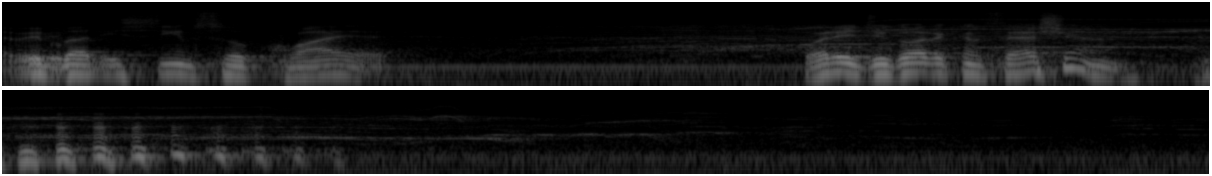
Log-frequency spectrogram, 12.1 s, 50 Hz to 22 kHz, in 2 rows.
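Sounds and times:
man laughing into microphone: 0:06.1 - 0:07.7.

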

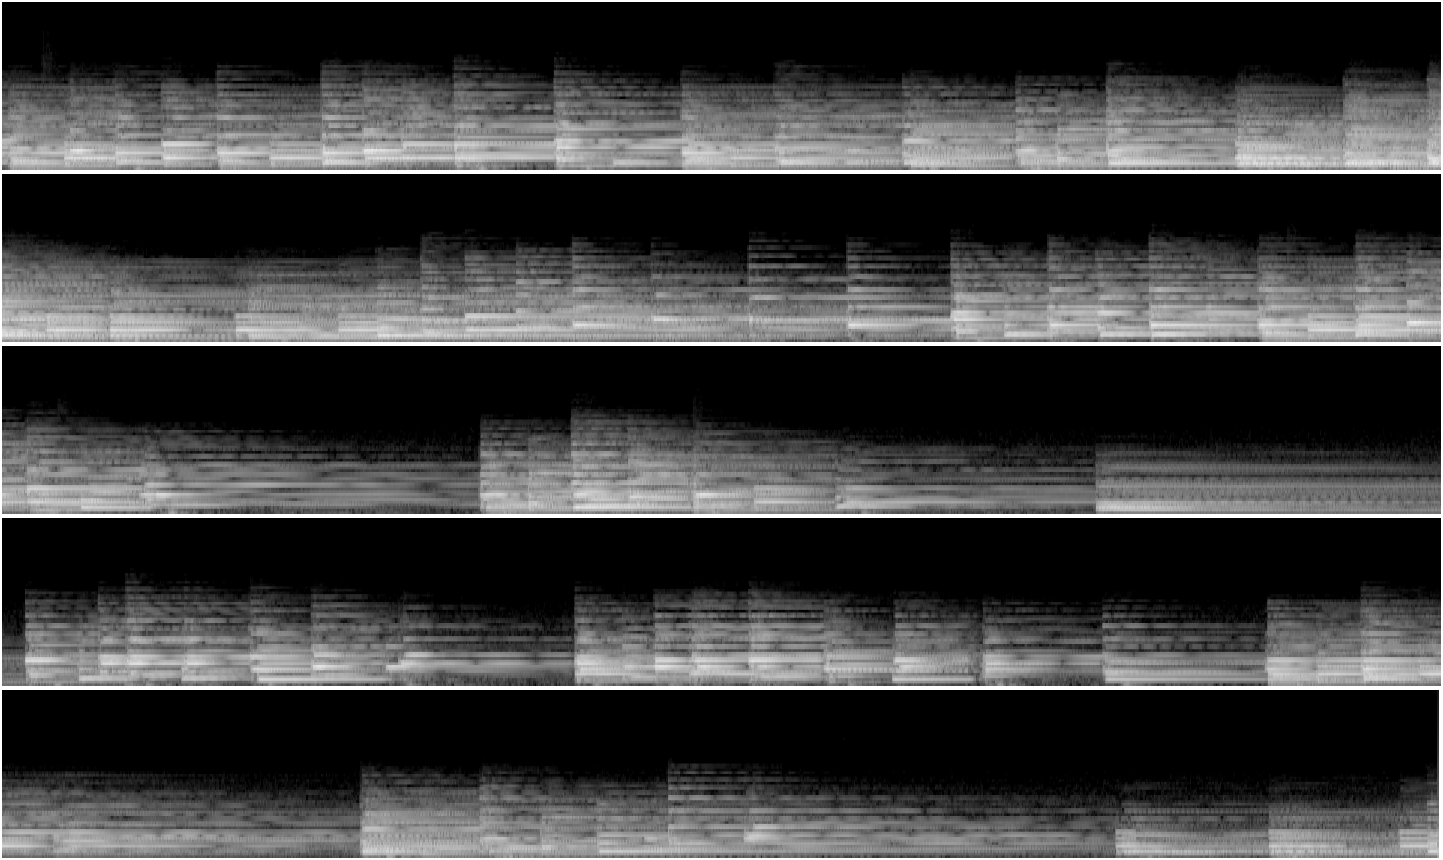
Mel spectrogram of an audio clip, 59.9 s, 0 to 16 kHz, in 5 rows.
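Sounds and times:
solo piano: 0:00.0 - 0:59.9.

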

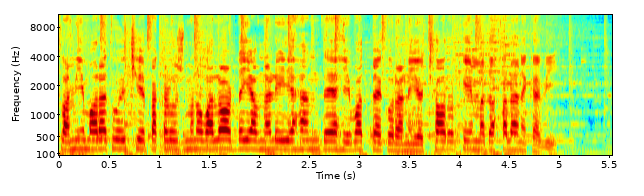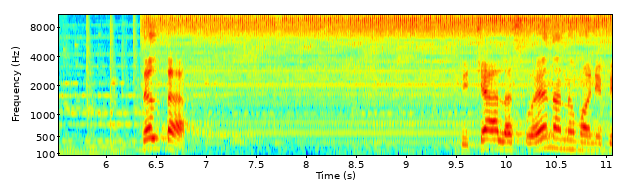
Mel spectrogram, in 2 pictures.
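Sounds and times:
microphone electrical buzz with hiss: 0:06.3 - 0:11.0.

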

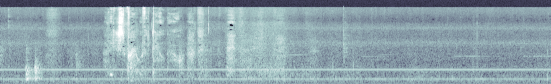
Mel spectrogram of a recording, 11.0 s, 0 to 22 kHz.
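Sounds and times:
steady low hum: 0:00.0 - 0:11.0
person whispering: 0:02.1 - 0:04.0.

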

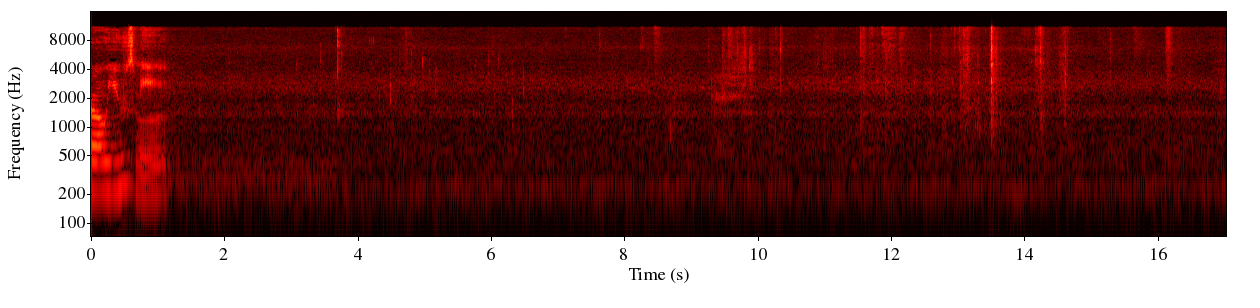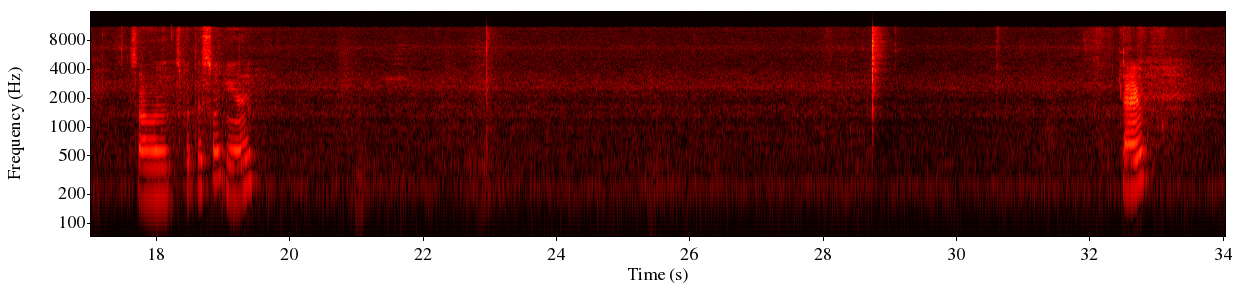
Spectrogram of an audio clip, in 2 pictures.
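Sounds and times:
low steady room hum: 0:00.0 - 0:34.0.

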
